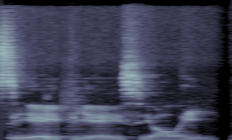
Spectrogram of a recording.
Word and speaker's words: Capacle: But think of it as capable, but with a C instead of a B. So it's Capacle. That's my last name. So at Capacle.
